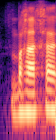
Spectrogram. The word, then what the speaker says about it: भाखा: भाखा भाषा को ही हम लोग उच्चारण में भाखा कहते हैं।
